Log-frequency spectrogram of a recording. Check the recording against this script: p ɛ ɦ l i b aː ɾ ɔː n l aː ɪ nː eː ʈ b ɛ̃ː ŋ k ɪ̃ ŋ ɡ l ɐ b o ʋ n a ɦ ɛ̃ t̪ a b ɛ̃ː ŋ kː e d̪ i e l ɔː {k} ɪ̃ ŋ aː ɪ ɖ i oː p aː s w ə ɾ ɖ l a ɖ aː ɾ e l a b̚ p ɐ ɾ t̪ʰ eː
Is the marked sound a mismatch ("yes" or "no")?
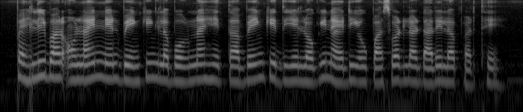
yes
